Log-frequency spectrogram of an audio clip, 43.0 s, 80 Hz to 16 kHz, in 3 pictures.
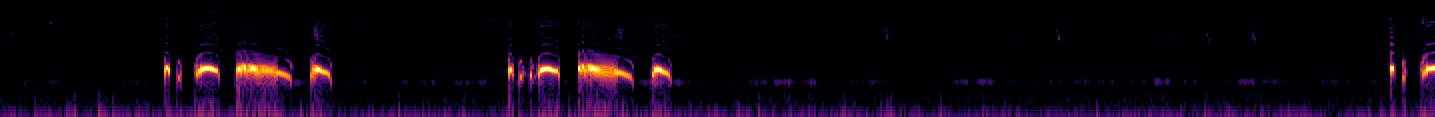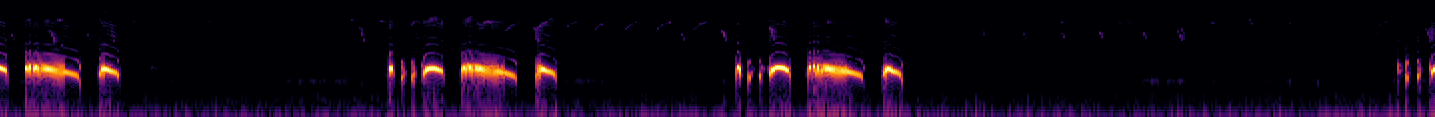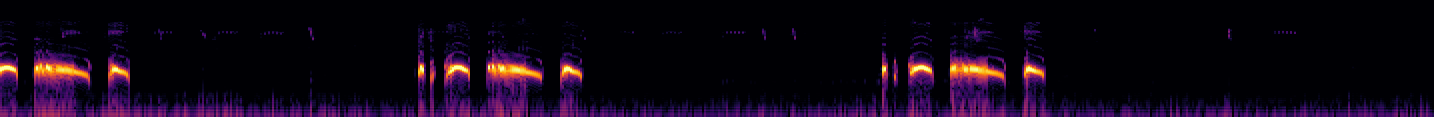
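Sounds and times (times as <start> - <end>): dove cooing: 1.6 - 3.4, 5.0 - 6.7, 13.9 - 15.6, 18.2 - 20.0, 21.7 - 23.4, 28.3 - 30.0, 32.8 - 34.6, 37.5 - 39.2.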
